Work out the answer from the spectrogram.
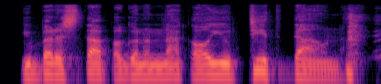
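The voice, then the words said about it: Imitated accented English. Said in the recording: “She still had an accent”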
